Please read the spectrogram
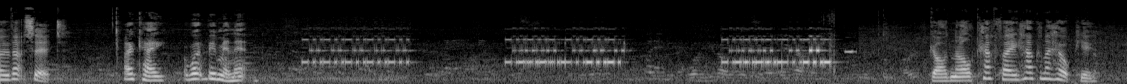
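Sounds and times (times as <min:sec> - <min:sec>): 
speech: 0:00.0 - 0:02.6, 0:09.3 - 0:11.1
faint murmur of noise: 0:00.0 - 0:11.2
telephone ringing in trilling bursts: 0:03.0 - 0:04.2, 0:05.0 - 0:06.4, 0:07.2 - 0:08.4.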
